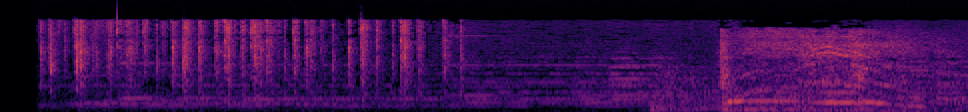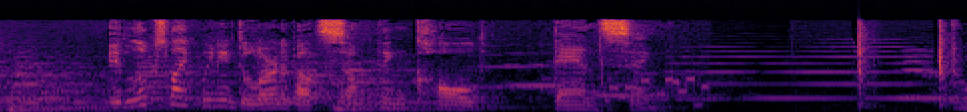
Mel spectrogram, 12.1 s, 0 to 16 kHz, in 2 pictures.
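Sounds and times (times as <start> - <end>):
fast clicks like typing: 0.2 - 2.9.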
